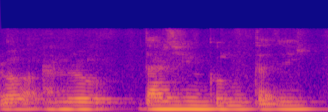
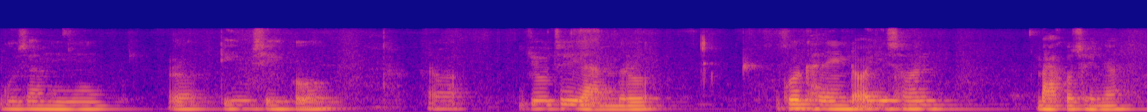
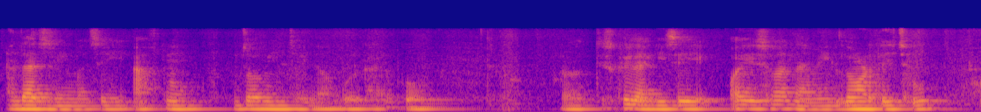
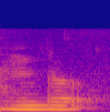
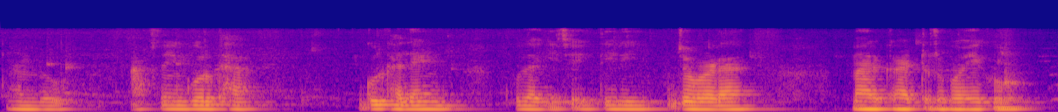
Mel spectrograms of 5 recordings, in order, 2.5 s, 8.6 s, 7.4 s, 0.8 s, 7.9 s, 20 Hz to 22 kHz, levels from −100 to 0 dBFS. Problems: continuous background conversations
